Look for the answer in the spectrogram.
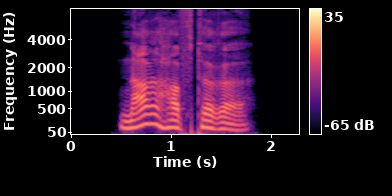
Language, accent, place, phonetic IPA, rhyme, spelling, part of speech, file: German, Germany, Berlin, [ˈnaːɐ̯ˌhaftəʁə], -aːɐ̯haftəʁə, nahrhaftere, adjective, De-nahrhaftere.ogg
- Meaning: inflection of nahrhaft: 1. strong/mixed nominative/accusative feminine singular comparative degree 2. strong nominative/accusative plural comparative degree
